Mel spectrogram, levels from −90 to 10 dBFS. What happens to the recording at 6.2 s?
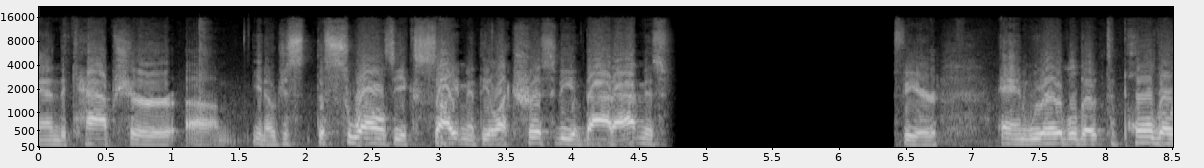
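At 6.2 s the audio is inside a call audio freeze that runs from 4.69 s to 6.43 s. The last sound before it carries on as a brief, fading buzz or hiss and then gives way to about 1.6 s of silence. When the audio resumes, it continues from exactly where it stopped, with nothing lost. Everything afterwards is pushed about 1.7 s later. The likely cause is packets held up in transit, leaving the jitter buffer empty until they arrived.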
